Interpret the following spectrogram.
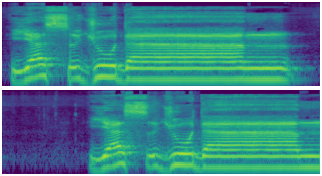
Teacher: Nunun hərfini izhar edin oxuyanda. Burunda deyin.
